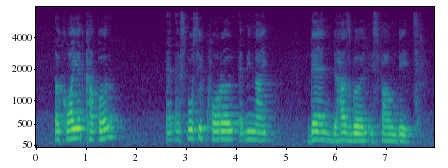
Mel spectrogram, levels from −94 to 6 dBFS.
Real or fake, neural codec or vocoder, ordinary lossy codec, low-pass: real; none; none; 7.2 kHz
